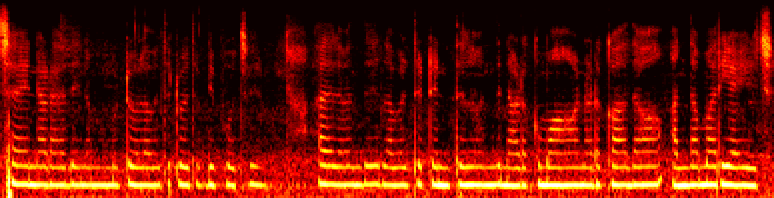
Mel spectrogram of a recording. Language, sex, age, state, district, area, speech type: Tamil, female, 18-30, Tamil Nadu, Perambalur, rural, spontaneous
